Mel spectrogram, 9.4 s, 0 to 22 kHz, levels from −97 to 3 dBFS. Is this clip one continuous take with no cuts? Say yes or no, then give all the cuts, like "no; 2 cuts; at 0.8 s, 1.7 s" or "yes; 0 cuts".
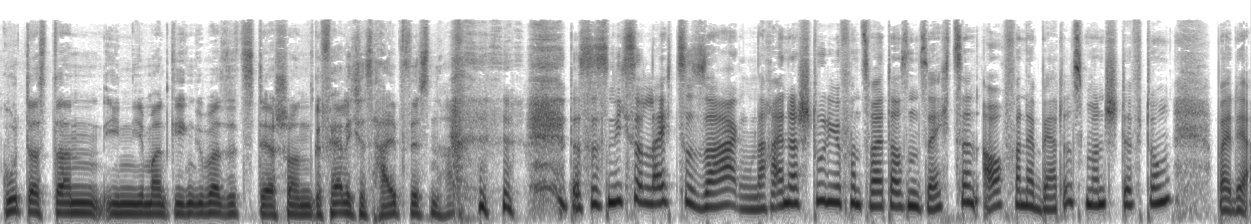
no; 1 cut; at 2.3 s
